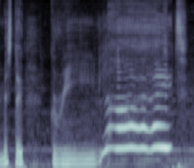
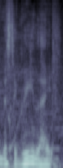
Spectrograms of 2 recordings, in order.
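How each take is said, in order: First: The I is stretched out, from the diaphragm. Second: It is said plainly, without stretching.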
